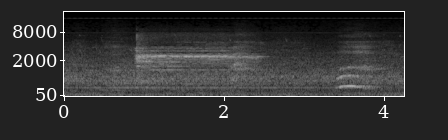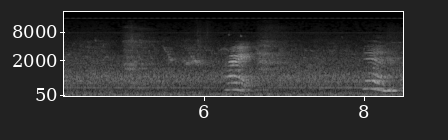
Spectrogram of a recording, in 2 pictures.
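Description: A woman breathing hard between exercise intervals, catching her breath. There is a long, loud exhale about a second in, and short wordless voiced sounds at about three and a half and six and a half seconds.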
